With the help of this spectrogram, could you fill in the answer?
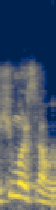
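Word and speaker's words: humours: 이제 이걸 코미디 오브 휴머스라고 이야기합니다. 우린 유머라고 하지만 영어로는 휴머스라고 그러니까 이거 알아두세요. H가 발음이 됩니다. 우리는 이제 묵음이지만.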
